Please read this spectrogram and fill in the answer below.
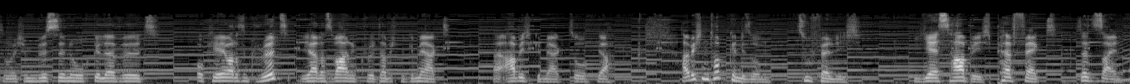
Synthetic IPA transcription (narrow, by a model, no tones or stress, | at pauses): z̥aɪçn̩bɪsçənhoːxɡ̥əlɛvl̩t | ʔokʰeːvaːɐɾas̬n̩kʰʁ̥ɪtjaːɾasv̥aːɐnkʰʁ̥ɪthaːbəɪçmoːlɡəmɛɐk̚t | ʔha̰ːbəɪçɡ̥əmɛɐk̚tz̥oːjaː | haːbəɪçnətʰɔp̚ɡ̥əneːzʊŋ | t͡suːfɛlɪç | jɛshaːbəɪçpʰɛɐfɛk̚t | z̥ɛt͡səsʔaɪn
